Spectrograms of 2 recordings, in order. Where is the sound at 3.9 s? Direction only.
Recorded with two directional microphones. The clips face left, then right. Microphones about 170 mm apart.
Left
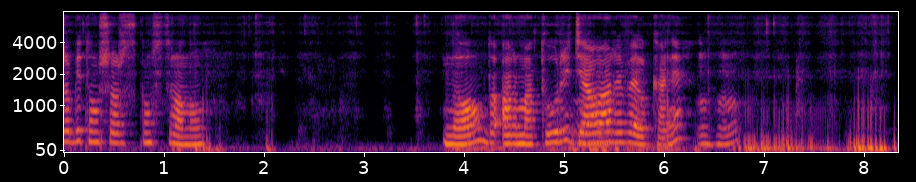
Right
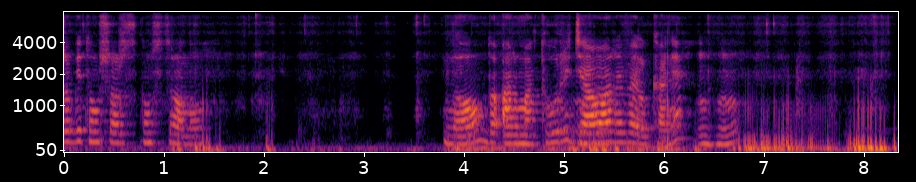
60° left (ahead or behind).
